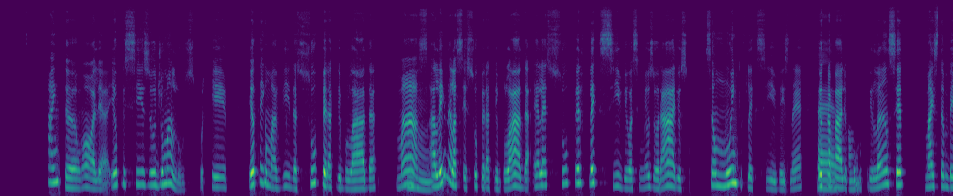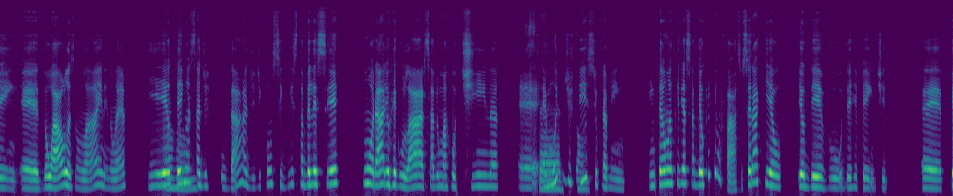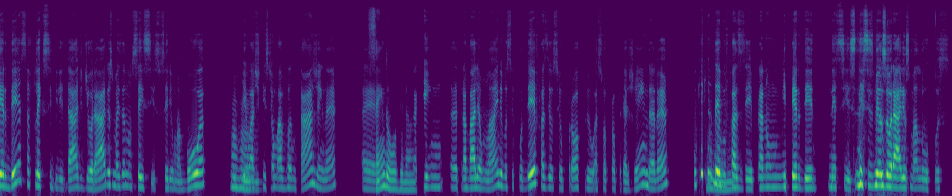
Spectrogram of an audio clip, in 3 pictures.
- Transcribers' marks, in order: none
- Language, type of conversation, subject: Portuguese, advice, Como posso manter horários regulares mesmo com uma rotina variável?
